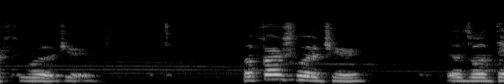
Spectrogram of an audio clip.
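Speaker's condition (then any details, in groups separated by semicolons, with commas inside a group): Cerebral palsy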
